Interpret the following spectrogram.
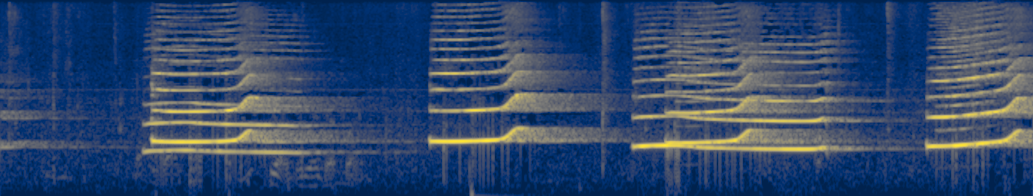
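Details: Indri lemurs calling in Andasibe, Madagascar: loud, wailing, trumpet-like notes that hold steady, then leap upward in pitch.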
